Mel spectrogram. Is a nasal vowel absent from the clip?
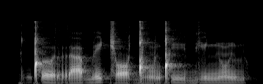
no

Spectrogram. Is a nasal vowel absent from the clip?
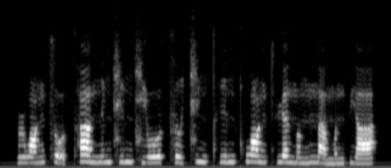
yes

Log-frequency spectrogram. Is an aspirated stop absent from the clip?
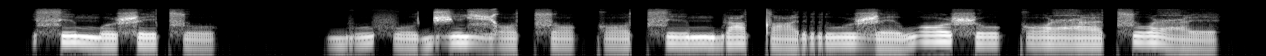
yes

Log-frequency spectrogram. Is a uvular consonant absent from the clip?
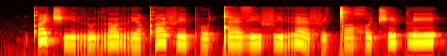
no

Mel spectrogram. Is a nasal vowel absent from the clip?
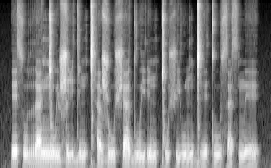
yes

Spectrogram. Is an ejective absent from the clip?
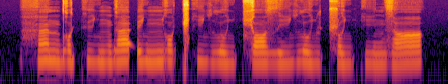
yes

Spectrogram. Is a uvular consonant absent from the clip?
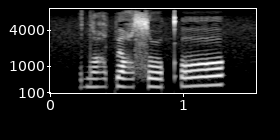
no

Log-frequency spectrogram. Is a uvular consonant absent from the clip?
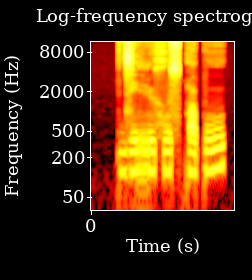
no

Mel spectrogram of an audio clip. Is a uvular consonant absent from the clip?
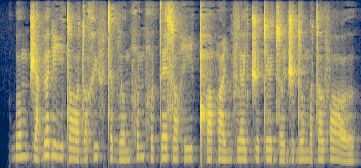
no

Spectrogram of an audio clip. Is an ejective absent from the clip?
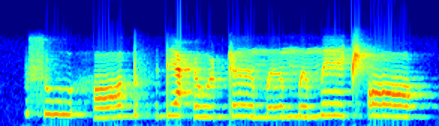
no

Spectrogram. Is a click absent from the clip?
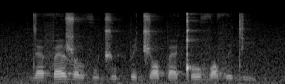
no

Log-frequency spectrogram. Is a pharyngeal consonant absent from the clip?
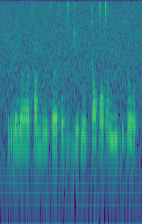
no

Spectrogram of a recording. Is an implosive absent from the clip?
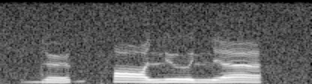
yes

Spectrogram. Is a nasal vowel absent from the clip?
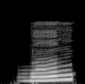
no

